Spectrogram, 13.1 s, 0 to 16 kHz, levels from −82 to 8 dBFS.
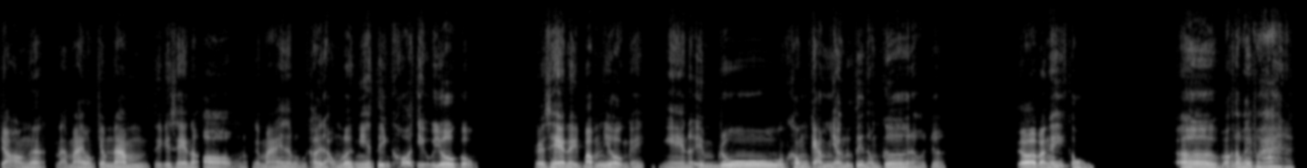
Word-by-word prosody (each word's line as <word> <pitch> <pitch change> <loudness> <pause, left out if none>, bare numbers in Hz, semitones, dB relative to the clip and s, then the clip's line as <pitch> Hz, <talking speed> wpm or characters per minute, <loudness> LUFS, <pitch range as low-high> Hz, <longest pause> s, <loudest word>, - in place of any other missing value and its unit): chọn 85 +9 -4
á, 135 +1 -3
là 85 - -10
máy 100 +10 -1
1.5, 120 -1 -1
thì 80 - -11
cái 105 - -7
xe 110 -2 -2
nó 135 - -4
ồn 90 -5 -2
lắm, - - -16
cái - - -10
máy 70 +6 -5
đó - - -4
mà 130 - -8
mình 100 - -13
khởi 110 +3 -2
động 115 +1 -6
lên 140 0 0
nghe 145 0 -1
tiếng 185 +5 -1
khó - - -3
chịu 200 - -7
vô 150 0 +5
cùng. - - -3 0.6
Cái - - -2
xe - - +5
này - - -1
bấm - - 0
vô 95 - +2
cái 120 +1 -9
nghe 130 -1 -6
nó 140 - -5
êm 130 -3 -4
ru, 220 +1 +5
không 165 +1 -2
cảm 175 - -2
nhận 105 -11 -2
được 105 - -5
tiếng 180 +1 -1
động 115 -7 -7
cơ 165 +2 +2
ở - - -1
đâu - - -8
hết 90 - -11
trơn. - - -10 0.7
Rồi 140 -1 +8
bạn 130 +4 +3
ấy 220 +6 -1
còn 145 - -1 1.0
ờ, 165 0 +4
bắt 160 - -5
đầu 170 -2 0
khoái 180 - +1
khoái 195 +3 -1
rồi, 175 - -11
135 Hz, 255 wpm, -23 LUFS, 115-170 Hz, 1.0 s, Rồi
